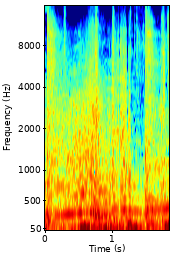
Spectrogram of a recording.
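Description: A 2021 Acura TLX Type S drives past with a steady engine and exhaust note, rising slightly in pitch, mixed with tire noise as it drifts around a turn.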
